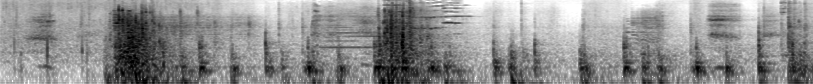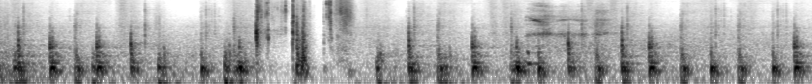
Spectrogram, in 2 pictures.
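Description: Footsteps thud steadily across a hard floor.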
